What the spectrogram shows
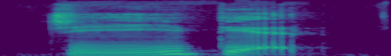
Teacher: And the second one is 几点, which means when or at what time. And two third tones again, so 几点. And if we put it together, it flows exactly the same.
